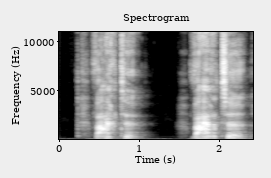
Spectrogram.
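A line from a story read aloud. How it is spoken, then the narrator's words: Frog calling out. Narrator (German): rief der Frosch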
